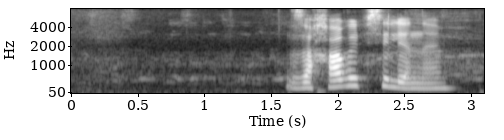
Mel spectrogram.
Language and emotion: Russian, neutral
